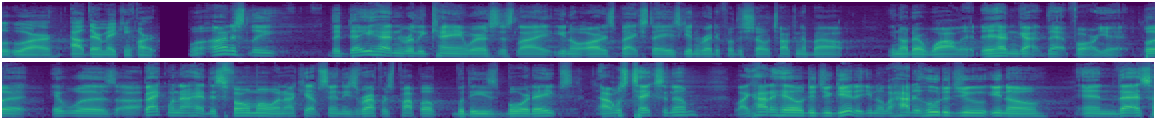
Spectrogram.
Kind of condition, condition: setting, live audience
